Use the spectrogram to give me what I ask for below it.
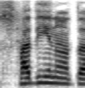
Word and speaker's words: স্বাধীনতা: কিছু কিছু শব্দ লেখার মধ্যে আসে কিন্তু পড়ার মধ্যে আসে না। যেমন আমরা স্বাধীনতা মুখে বলি স্বাধীনতা। কিন্তু আসল বানানটা কি? দন্তেশ্যয় বয়। তাই না? ব কি লেখার জন্য আসে কিন্তু উচ্চারণ করার জন্য আসে না ঠিক সেরকম পদ্মফুল আমরা লিখি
